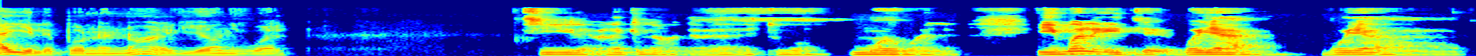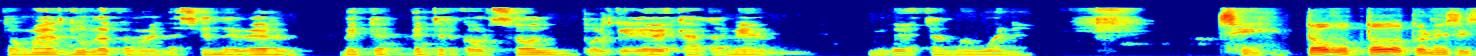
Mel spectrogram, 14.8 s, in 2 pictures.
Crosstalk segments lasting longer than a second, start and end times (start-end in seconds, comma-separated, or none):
none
